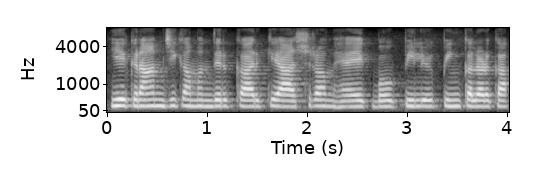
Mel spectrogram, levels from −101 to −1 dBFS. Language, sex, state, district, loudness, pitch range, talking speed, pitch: Hindi, female, Bihar, West Champaran, -15 LUFS, 210-225 Hz, 180 wpm, 220 Hz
